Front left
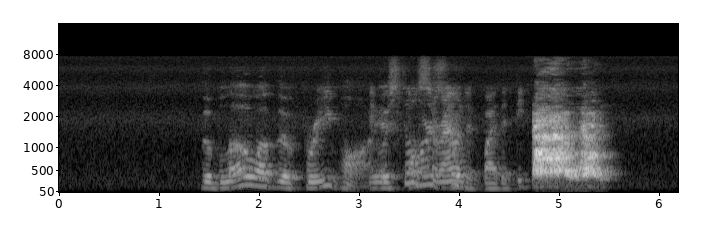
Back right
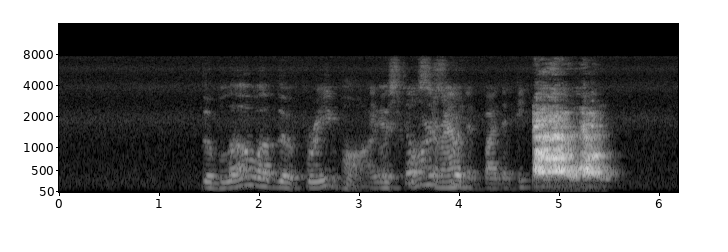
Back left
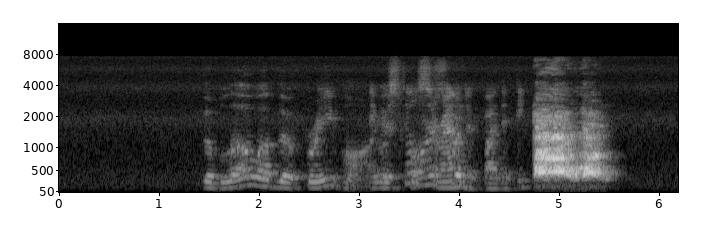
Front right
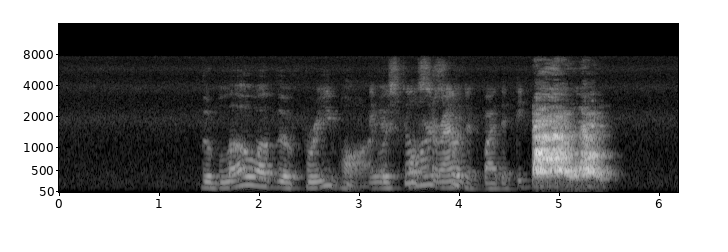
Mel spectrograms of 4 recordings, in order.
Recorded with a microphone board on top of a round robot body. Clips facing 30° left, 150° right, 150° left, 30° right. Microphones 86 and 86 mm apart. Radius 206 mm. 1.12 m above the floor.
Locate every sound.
1.4 s a man speaking: 15° right, 7.5 m
3.1 s a man speaking: 25° left, 3 m
4.7 s a dog barking: 25° right, 4.5 m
